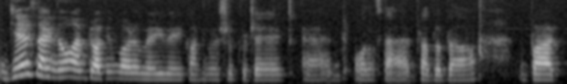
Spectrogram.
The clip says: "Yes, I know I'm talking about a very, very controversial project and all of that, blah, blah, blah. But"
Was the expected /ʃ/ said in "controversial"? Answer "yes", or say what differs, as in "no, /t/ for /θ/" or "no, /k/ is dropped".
yes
